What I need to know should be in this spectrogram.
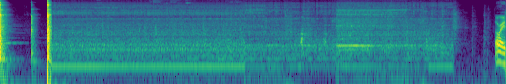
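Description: A drill press whirs steadily as it drills into metal.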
